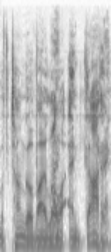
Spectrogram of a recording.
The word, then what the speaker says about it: Tagovailoa: or the fact that you finally attempted to pronounce his last name of Tagovailoa and got it right.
